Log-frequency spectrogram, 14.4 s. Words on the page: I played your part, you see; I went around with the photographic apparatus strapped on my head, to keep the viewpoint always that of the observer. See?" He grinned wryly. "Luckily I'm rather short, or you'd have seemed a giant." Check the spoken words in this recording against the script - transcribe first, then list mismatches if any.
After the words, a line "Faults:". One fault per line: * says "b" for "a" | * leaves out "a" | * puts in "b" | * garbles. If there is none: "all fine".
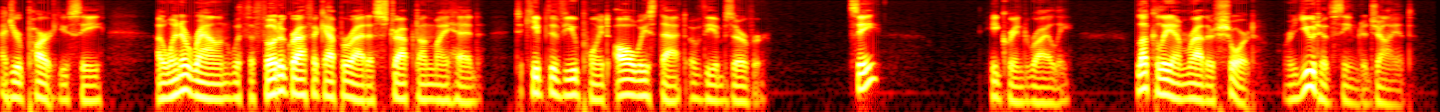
I your part, you see; I went around with the photographic apparatus strapped on my head, to keep the viewpoint always that of the observer. See?" He grinned wryly. "Luckily I'm rather short, or you'd have seemed a giant."
Faults:
* leaves out "played"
